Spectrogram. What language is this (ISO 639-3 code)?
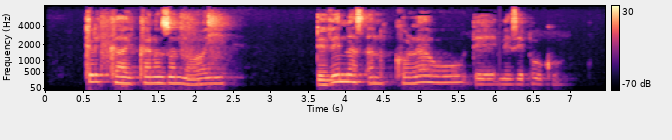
epo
